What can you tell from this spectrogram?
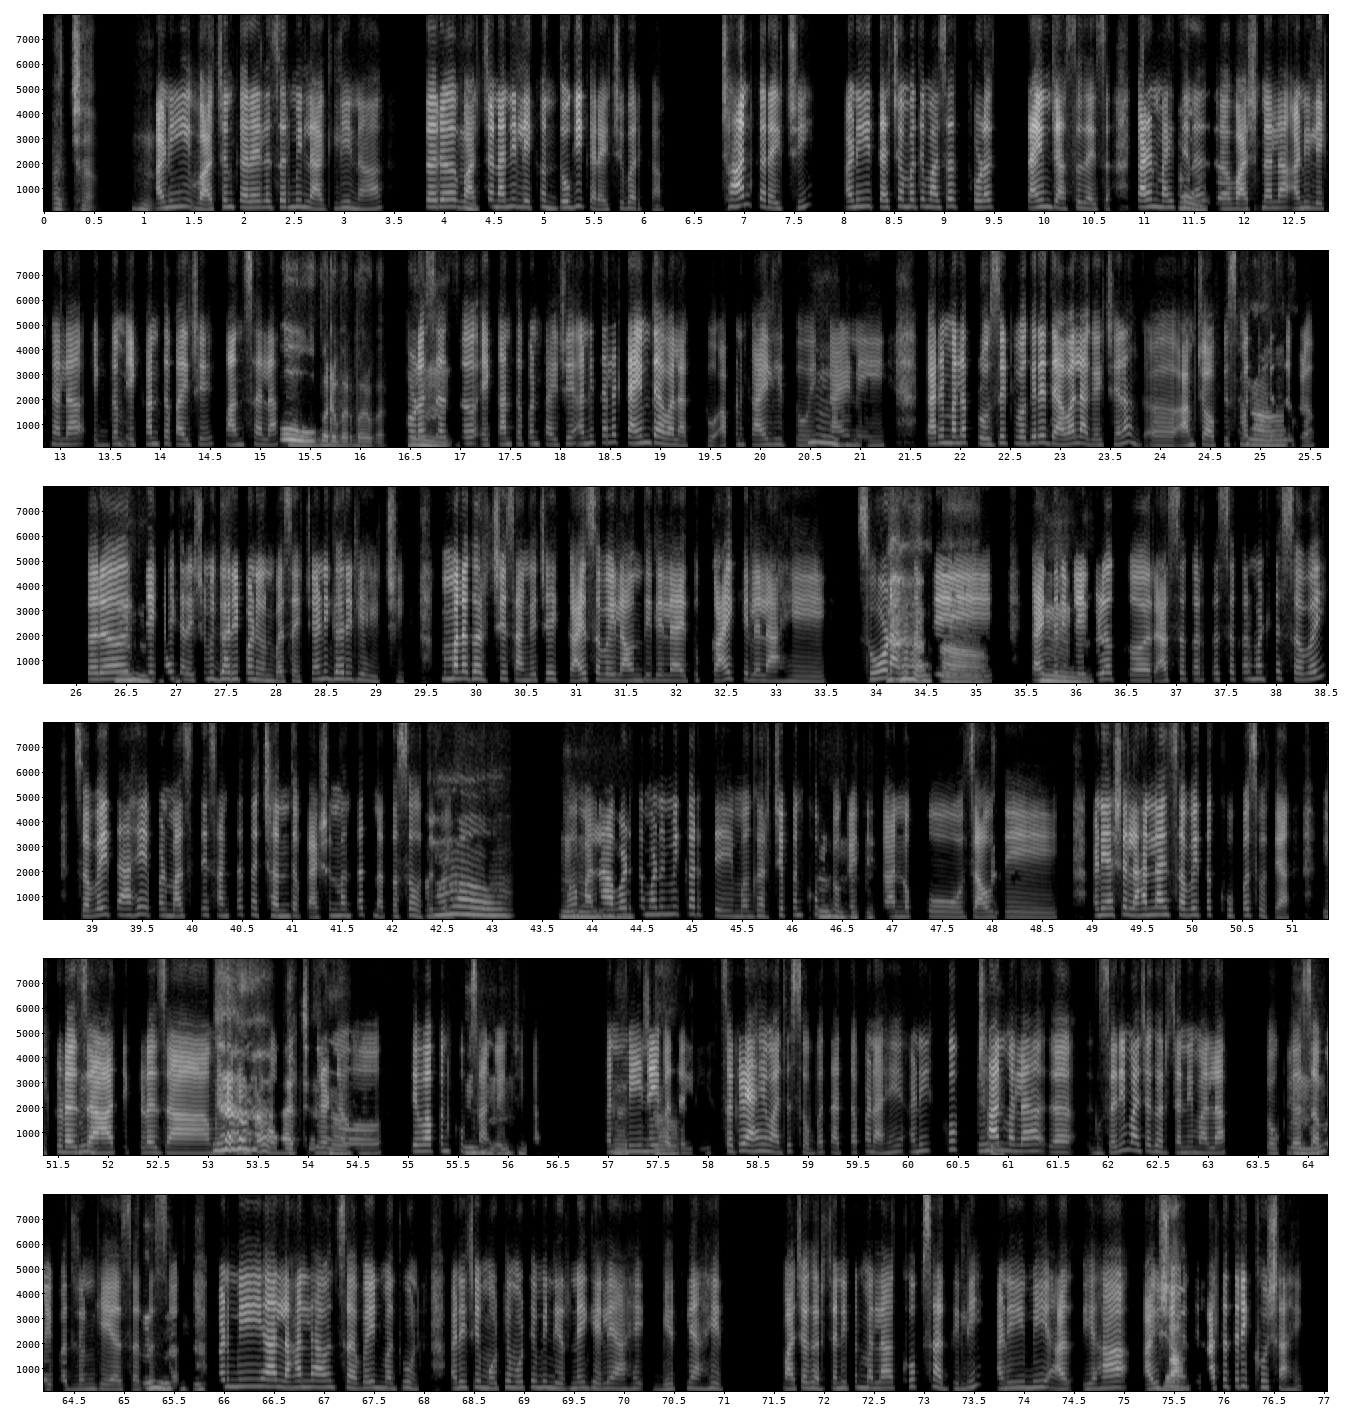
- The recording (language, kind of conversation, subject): Marathi, podcast, लहान सवयींमध्ये केलेले छोटे बदल तुमचे जीवन कसे बदलू शकतात?
- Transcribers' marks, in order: other background noise; laugh; in English: "पॅशन"; laugh; tapping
